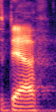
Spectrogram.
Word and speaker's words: DAF: with these things and he said it's pronounced uh like how we say death so i guess with their accent or how they say it's death um how we say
